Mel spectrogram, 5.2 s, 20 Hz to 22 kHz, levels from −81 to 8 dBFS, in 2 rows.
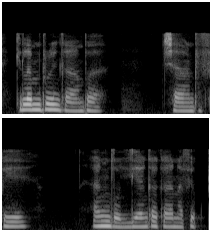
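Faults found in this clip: Speech dull throughout, nothing above 6.9 kHz, rough fluttering noise around tones. Likely Dolby Digital compression. Band narrowed, starved lines filled with noise. Fits about 48 kbps.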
